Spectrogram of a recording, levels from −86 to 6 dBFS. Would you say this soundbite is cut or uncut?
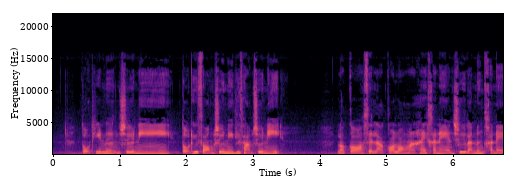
cut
